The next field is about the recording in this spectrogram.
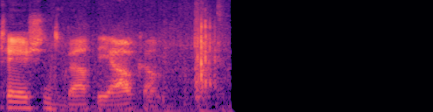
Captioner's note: chair sounds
